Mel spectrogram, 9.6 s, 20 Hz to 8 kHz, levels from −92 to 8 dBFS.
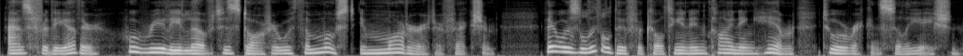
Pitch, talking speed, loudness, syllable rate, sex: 175 Hz, 150 wpm, -18 LUFS, 5.4 syllables/s, female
